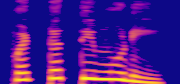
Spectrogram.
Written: ಪಟ್ಟತ್ತಿಮೂಡಿ

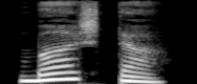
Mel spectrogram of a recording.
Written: ಭೋಸುಡಿ

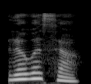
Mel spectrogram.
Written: ರವಸ

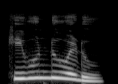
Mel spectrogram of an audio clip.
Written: ಕಿವುಂಡುವಡು

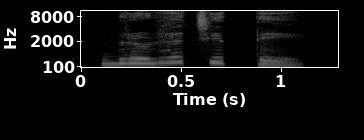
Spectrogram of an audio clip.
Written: ದೃಢಚಿತ್ತೆ

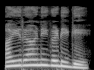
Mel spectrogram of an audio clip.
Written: ಐರಾಣಿಗಡಿಗೆ

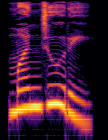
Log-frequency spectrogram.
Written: ಮಂಜರಿ

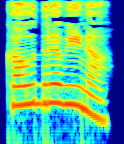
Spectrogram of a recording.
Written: ಕೇದಾರವನ

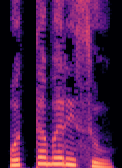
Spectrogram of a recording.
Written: ಒತ್ತಬರಿಸು

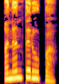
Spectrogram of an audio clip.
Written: ಅನಂತರೂಪ

